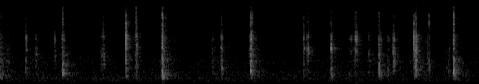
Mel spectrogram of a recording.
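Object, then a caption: Plastic mechanical keyboard. Fingertips tap and type on the plastic keycaps of a full-size black mechanical keyboard, producing sharp, bright clicks at an uneven pace. About sixteen distinct keystrokes are heard over nearly five seconds, each dying away almost instantly with no low rumble.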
